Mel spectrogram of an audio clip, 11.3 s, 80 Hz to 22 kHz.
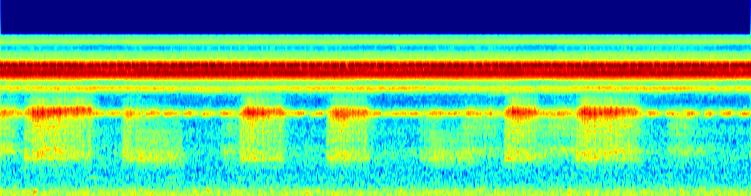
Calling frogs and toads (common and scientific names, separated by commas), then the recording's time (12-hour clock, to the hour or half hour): Boana albopunctata
~9pm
